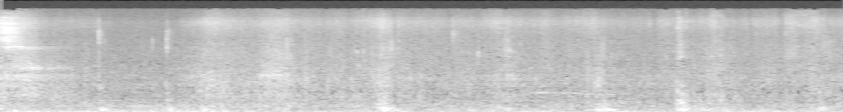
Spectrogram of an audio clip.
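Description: Faint, scattered clicks and scrapes of a hand screwdriver turning a self-tapping screw into a metal strip, a few seconds apart, after a short louder sound right at the start.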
